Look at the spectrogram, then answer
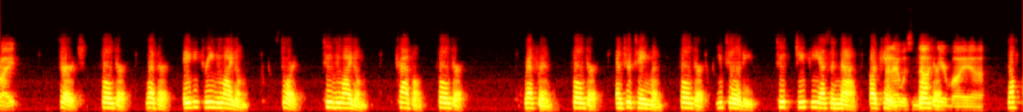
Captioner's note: Siri talking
